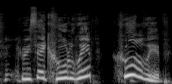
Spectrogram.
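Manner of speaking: Cool Whip said in a high squeaky voice; high mock voice. Mocking Cool Whip pronunciation.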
